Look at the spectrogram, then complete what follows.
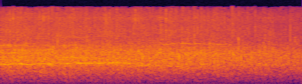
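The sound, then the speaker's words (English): Steady, dense applause from a crowd at an evening event, greeting the announcement that the topic is Christopher Guest. It fills the whole three seconds, a continuous wash of clapping with no pauses and no voices standing out, tapering only slightly toward the end. “Stop for crowd noise.”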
